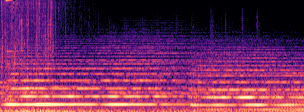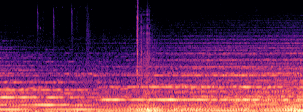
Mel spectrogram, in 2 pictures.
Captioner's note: rock crumbling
